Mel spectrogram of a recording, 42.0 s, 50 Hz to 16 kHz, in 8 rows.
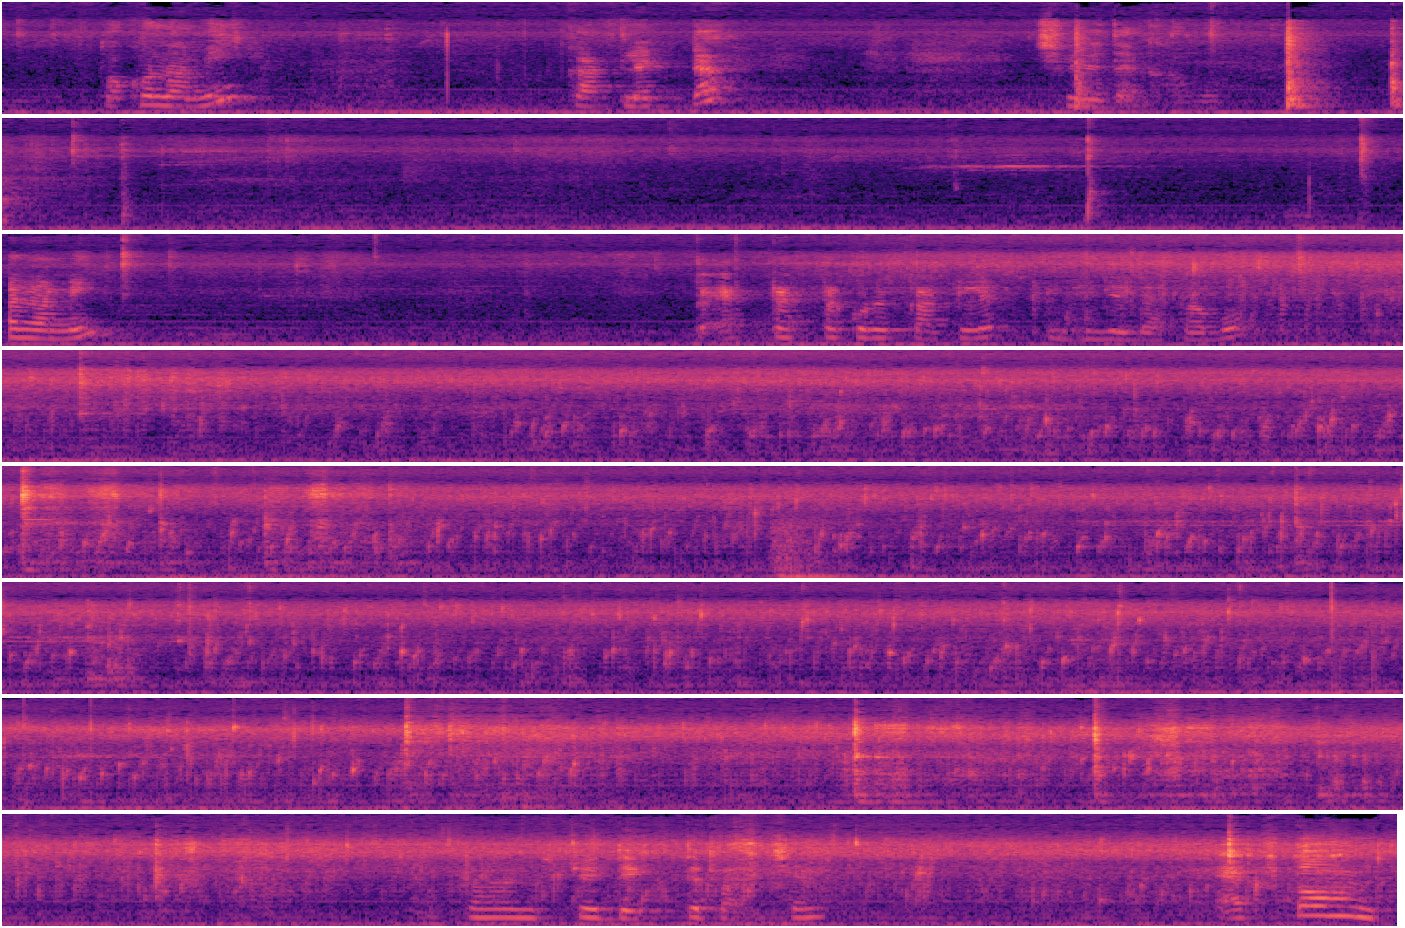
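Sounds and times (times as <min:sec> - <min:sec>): cutlets sizzling in hot oil: 0:11.5 - 0:42.0.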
